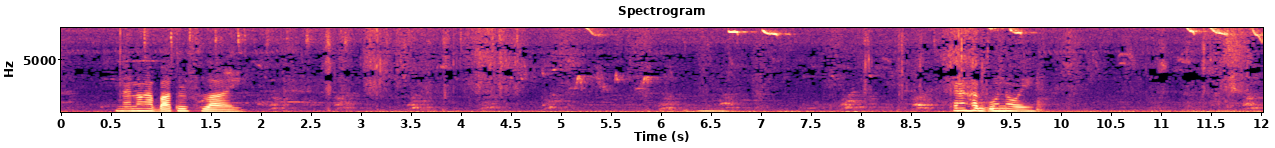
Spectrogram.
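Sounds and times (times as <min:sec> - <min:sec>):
high falling bird chirps: 0:03.8 - 0:12.0.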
